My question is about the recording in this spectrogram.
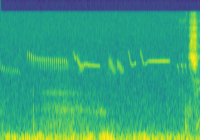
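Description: A bird singing a quick series of short, high whistled notes and slurs, over a faint low rumble.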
